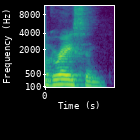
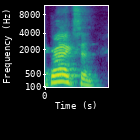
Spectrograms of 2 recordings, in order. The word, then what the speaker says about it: Gragson: I remember for years you would say Noah Grayson and I always thought how has he not learned how to say his name because everyone else NBC Fox that would say Gregson but then so before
